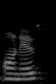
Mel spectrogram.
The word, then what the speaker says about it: honest: In honest, the H is silent, so it starts with a vowel sound, and correct article is N.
